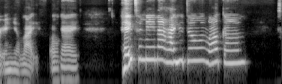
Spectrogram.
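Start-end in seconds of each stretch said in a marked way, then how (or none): 2.0-4.1 high, bubbly hello; sing-song high welcome; excited greeting. Real, not acted. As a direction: pitch it way up to welcome a friend. Greets a newcomer in chat.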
